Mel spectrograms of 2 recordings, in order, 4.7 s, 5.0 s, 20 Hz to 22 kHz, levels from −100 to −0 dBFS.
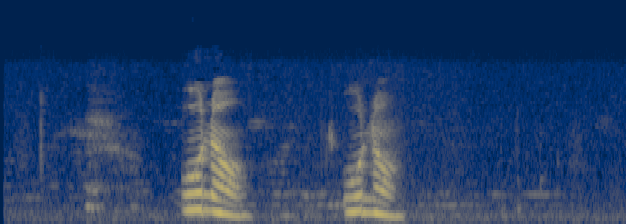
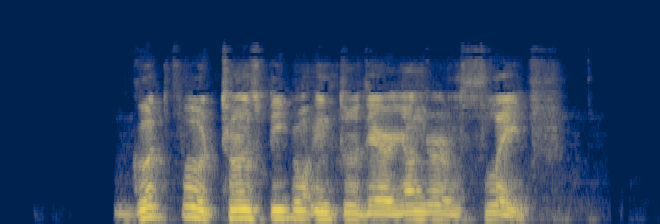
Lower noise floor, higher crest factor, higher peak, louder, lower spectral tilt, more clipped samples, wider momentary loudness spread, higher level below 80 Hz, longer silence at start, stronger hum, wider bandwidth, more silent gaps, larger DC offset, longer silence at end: second, -66 dBFS vs under -90 dBFS; about the same, 22 dB vs 18 dB; second, -12 dBFS vs -2 dBFS; second, -29 LUFS vs -19 LUFS; about the same, -7.5 dB/octave vs -7.5 dB/octave; neither; first, 27 LU vs 9 LU; second, -78 dBFS vs -66 dBFS; second, 0.65 s vs 0.85 s; neither; about the same, 7.2 kHz vs 7.4 kHz; neither; neither; first, 1.65 s vs 1 s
